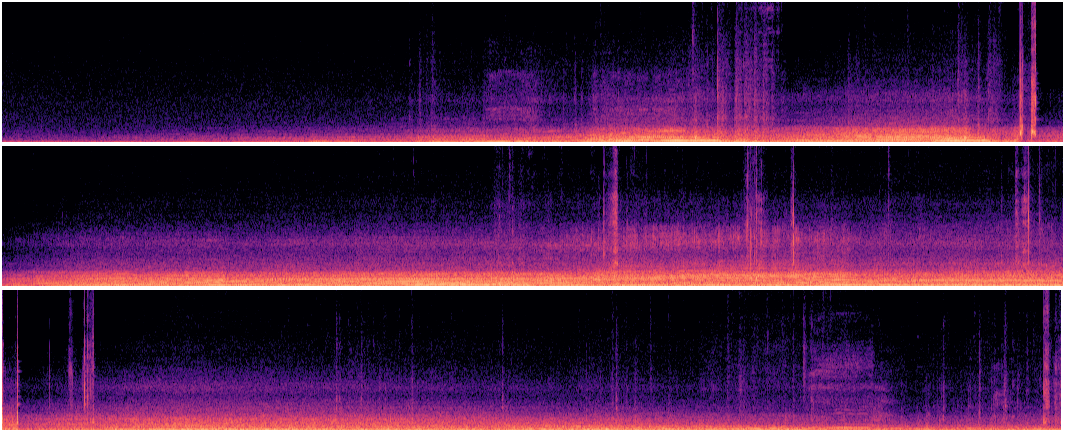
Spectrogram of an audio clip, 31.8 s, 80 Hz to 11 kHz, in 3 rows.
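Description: A VW GTI's turbocharged 1.8-litre four-cylinder with an aftermarket intake, heard from inside the cabin, pulls hard from the line. The revs climb through the gears, with sharp breaks at gear changes about ten seconds in and again about twenty-one seconds in, and the engine stays loud through to the end.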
